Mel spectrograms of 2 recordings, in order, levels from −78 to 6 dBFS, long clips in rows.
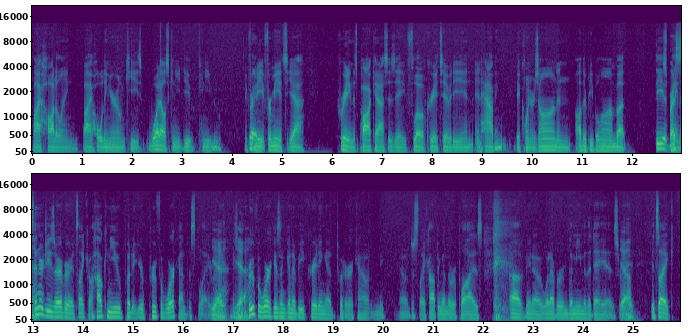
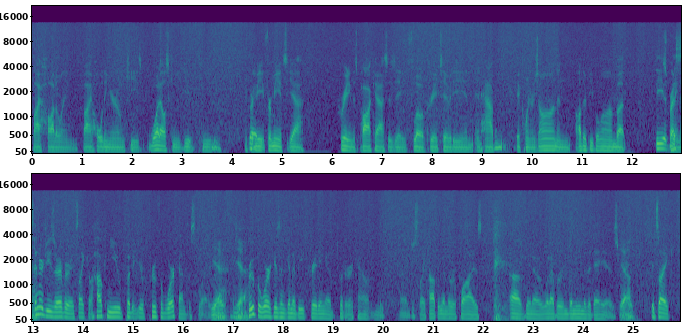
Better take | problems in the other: first | hiss; loud; throughout; 9 dB below the speech; faint in the first

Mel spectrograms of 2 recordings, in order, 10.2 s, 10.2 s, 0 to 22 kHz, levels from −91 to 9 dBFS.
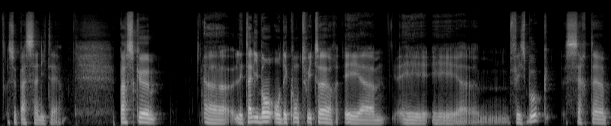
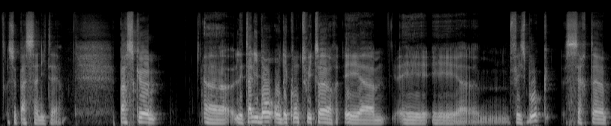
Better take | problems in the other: first | distortion; slight; 10 dB below the speech

